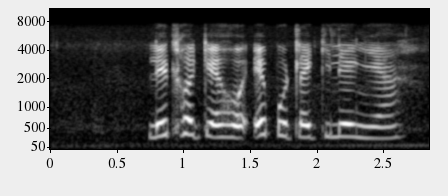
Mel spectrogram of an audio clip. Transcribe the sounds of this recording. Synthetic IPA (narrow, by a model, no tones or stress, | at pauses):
lɪt͡ɬʰɔkʼɛɦɔʔɪpʼʊt͡ɬʼakʼileŋ̩ja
